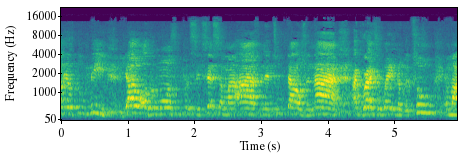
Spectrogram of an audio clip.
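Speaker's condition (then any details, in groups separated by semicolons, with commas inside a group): No condition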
